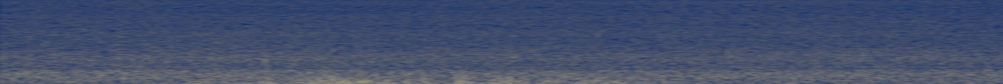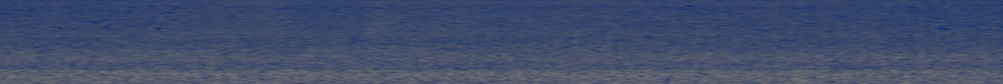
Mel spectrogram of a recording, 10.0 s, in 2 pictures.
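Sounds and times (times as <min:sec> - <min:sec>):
heavy rain on pavement: 0:00.0 - 0:10.0.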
